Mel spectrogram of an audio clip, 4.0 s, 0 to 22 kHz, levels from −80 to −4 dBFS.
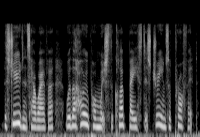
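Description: No technical faults are audible.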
